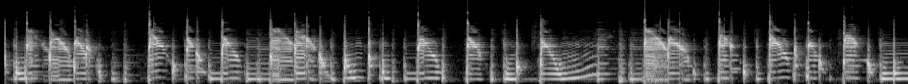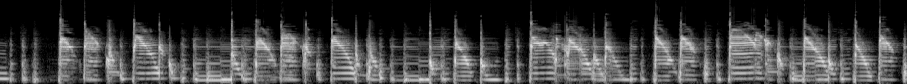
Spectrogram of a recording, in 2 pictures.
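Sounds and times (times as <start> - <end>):
funky synth sound: 0.1 - 18.1.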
